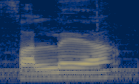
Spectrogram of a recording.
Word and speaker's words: Thalea: Thalea, the name of our brand, rhymes with olea, the Latin name of olives.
